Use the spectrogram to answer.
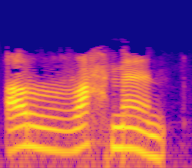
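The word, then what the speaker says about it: Ar-Rahman (الرحمن): As if you have two Ra. It is not one Ra, but try to pronounce it and make it harder. Ar-Rahman.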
